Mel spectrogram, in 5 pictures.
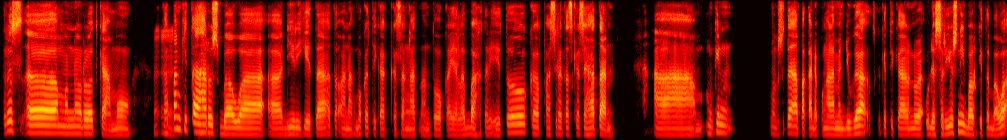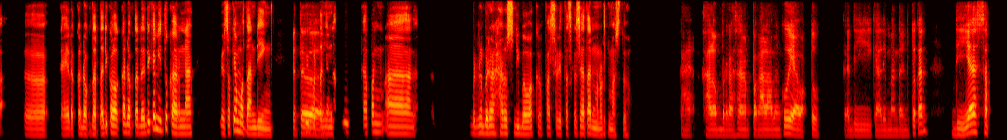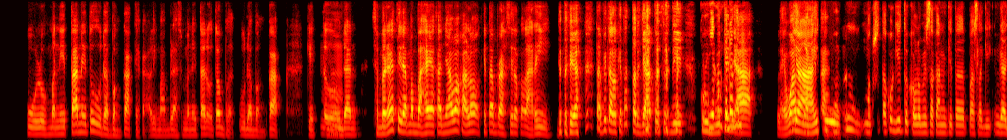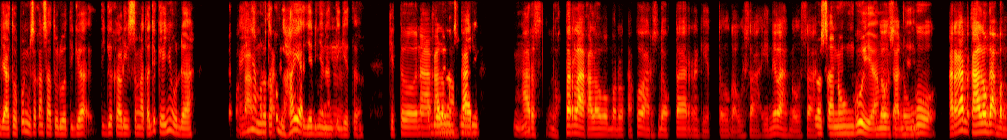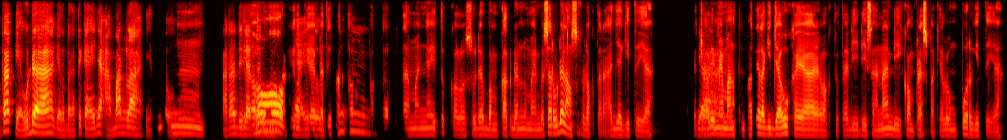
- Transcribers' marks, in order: tapping; "itu" said as "utu"; laughing while speaking: "gitu ya"; chuckle; laugh
- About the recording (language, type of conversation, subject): Indonesian, podcast, Bagaimana cara menangani gigitan serangga saat berada di alam terbuka?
